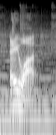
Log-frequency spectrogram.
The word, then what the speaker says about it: Aylott: Is it Aylott? – Aylott. It's Aylott. Like a whole big bunch.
